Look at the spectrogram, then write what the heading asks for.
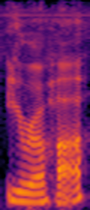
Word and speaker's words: Iroha: I should say I don't remember how you said her name, but you said it wrong. It's Iroha. Iroha?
